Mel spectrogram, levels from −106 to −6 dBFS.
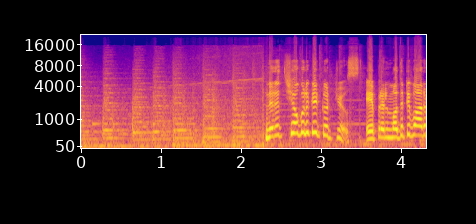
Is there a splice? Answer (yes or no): yes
